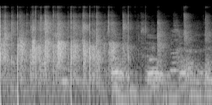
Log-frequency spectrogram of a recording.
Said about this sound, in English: So you are clapping because I closed early. No. The delivery. The delivery. Fantastic.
